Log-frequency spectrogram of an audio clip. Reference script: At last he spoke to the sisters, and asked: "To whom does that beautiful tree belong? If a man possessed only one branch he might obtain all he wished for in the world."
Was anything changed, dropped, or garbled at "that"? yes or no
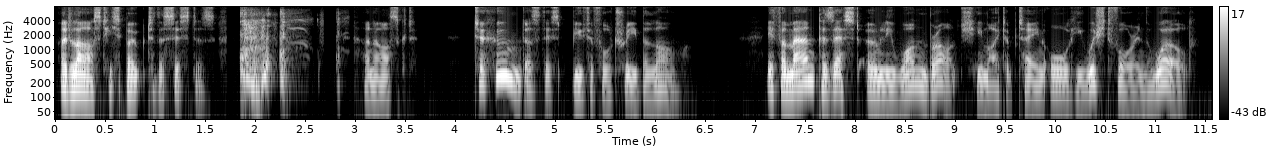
yes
